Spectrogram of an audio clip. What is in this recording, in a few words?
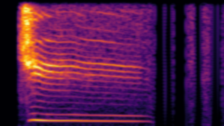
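"zyu6", Cantonese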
